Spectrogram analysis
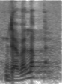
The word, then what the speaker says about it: develop: the next word is developed it's developed de ve l o P develop you have to put stress on D so it's developed the meaning of that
